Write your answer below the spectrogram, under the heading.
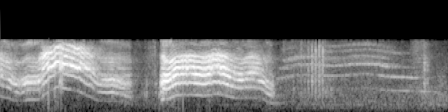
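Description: A cat giving long, drawn-out meows: two loud ones, then a fainter one that falls in pitch.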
